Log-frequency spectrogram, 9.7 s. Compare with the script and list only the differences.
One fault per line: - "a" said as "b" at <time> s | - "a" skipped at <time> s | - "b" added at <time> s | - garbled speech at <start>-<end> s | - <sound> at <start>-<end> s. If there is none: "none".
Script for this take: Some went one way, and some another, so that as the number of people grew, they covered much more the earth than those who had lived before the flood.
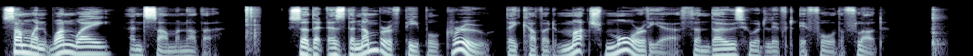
- tap at 2.5-2.6 s
- thud at 9.3-9.5 s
